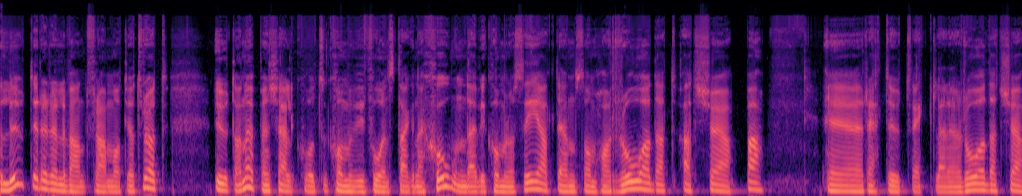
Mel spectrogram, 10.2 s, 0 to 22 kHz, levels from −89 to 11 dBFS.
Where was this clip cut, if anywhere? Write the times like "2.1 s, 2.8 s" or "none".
none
